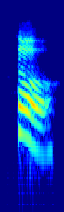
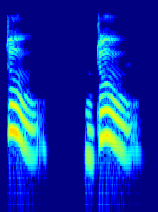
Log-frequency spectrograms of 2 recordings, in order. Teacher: Th comes under dental one, th, and t comes under alveolar.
